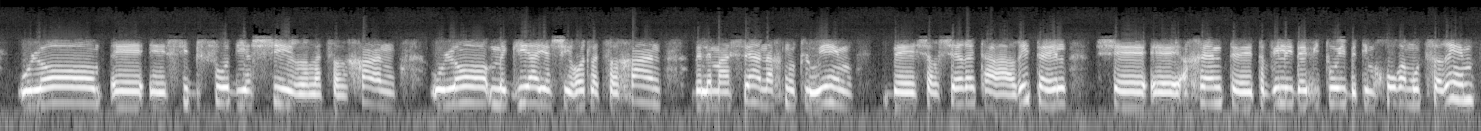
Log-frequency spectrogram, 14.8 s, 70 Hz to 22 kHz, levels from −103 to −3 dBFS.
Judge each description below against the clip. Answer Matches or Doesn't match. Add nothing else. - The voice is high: Matches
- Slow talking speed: Matches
